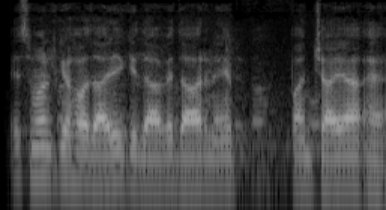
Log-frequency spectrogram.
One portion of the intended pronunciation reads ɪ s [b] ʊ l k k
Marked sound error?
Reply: yes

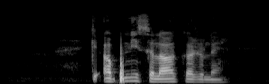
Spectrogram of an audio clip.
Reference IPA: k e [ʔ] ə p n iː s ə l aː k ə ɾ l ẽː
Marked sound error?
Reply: no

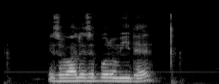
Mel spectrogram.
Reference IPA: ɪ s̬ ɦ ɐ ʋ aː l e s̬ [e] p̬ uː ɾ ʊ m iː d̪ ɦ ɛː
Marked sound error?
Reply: no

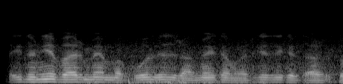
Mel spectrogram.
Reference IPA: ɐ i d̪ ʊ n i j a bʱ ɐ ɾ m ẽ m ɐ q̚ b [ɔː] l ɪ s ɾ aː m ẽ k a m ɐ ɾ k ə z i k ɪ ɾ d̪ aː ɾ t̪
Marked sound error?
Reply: yes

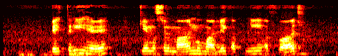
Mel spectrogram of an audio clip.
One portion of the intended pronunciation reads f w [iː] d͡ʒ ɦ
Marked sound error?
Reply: yes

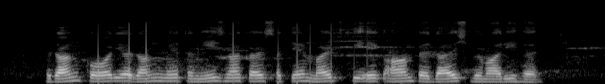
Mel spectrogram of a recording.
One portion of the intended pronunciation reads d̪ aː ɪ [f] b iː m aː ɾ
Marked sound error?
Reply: yes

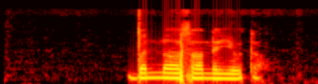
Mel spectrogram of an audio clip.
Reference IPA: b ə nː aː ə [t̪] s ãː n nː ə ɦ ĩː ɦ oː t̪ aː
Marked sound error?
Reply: yes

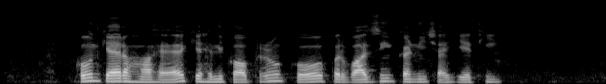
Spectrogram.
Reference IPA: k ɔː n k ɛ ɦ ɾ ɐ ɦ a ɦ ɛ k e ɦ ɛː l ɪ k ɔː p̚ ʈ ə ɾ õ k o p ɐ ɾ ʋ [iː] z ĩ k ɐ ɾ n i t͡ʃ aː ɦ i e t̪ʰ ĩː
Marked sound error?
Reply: yes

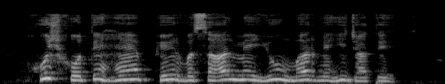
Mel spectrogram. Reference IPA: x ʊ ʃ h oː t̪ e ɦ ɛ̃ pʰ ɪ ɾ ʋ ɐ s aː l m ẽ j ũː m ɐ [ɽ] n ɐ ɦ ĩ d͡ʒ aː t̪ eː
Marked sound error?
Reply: yes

